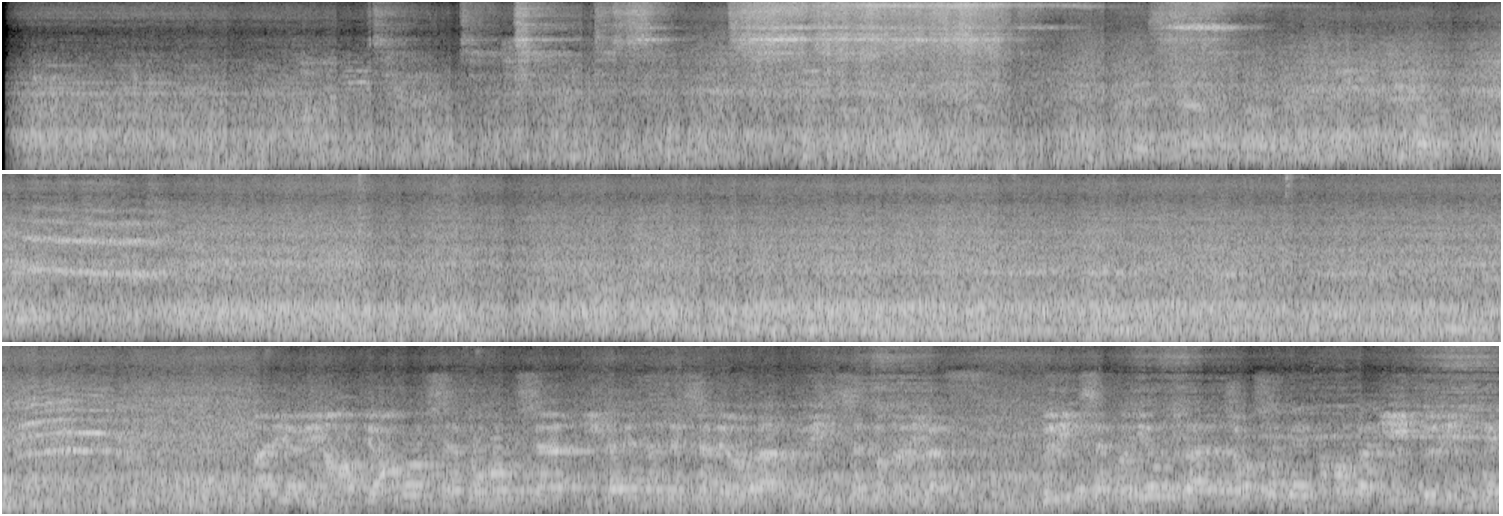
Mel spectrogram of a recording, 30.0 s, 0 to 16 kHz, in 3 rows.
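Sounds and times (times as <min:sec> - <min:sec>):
train wheels rumbling on rail: 0:00.0 - 0:29.9.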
